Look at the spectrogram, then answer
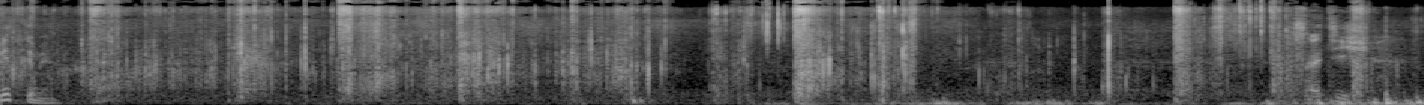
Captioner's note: footsteps sound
